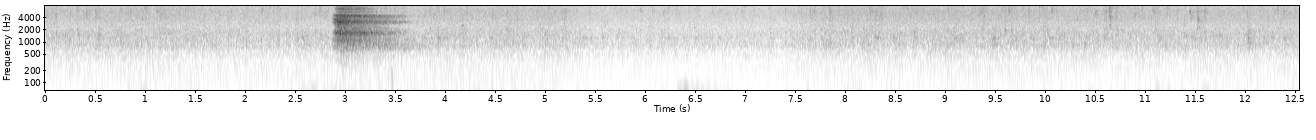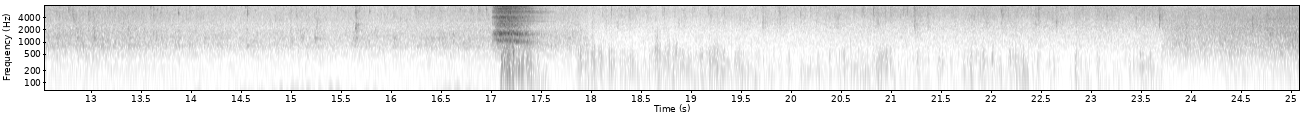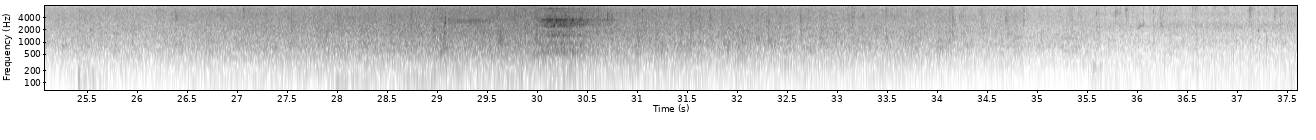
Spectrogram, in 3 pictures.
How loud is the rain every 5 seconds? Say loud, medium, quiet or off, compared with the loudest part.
quiet, quiet, quiet, quiet, quiet, loud, loud, quiet.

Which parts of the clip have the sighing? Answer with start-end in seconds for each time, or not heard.
2.9-3.6, 17.0-17.6, 29.0-30.9.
